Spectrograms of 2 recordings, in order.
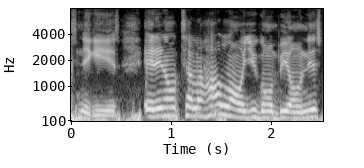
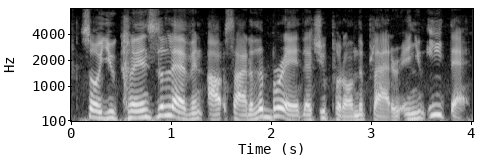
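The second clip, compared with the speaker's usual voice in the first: ordinary talk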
